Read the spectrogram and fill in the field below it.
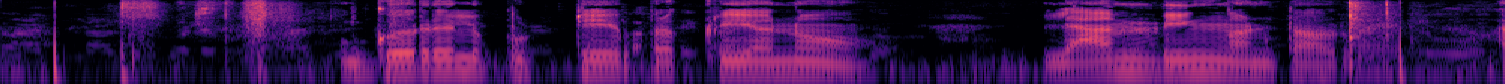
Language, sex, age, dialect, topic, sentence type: Telugu, male, 18-24, Southern, agriculture, statement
